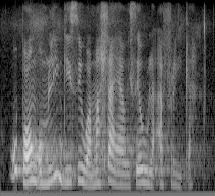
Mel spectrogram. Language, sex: South Ndebele, female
